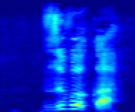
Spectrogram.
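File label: "зывӧка", Komi, female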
